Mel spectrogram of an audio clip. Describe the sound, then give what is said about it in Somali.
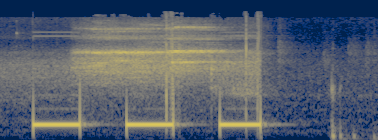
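Three even, steady electronic beeps of matching medium pitch, evenly spaced, sound on a telephone line after the caller cuts off the call. A few faint clicks follow. “dhegeystahaasi jarjaraya telefoonka”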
